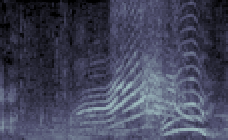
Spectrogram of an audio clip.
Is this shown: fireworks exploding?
no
